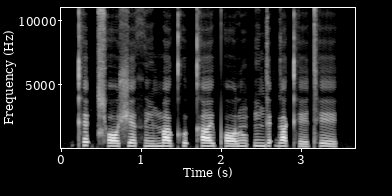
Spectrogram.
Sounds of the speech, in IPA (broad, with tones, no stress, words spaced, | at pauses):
kʰɛ˦ʔt͡ɕʰɔ˨ ʃɛ˦˨θĩ˨ ma˦˨ʊ̯kʰʊ˦ʔ kʰa˦ɪ̯pʰɔ˨lũ˦˨ ʔĩ˦ɡɛ˦ʔɡä˦˨ kʰe˨tʰe˦˨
